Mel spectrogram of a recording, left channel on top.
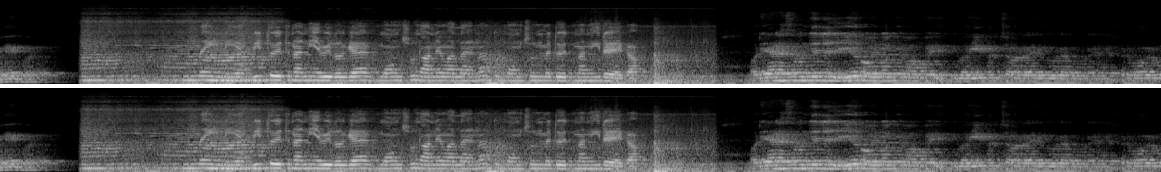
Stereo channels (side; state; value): both; identical; correlation 1.00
